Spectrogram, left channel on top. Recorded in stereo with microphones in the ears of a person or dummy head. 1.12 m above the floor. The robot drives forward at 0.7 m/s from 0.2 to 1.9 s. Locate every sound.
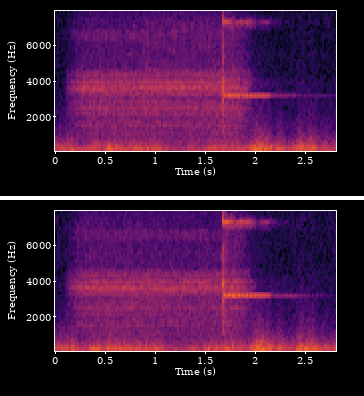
1.7 s a microwave: 5° right (ahead or behind), 0.7 m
